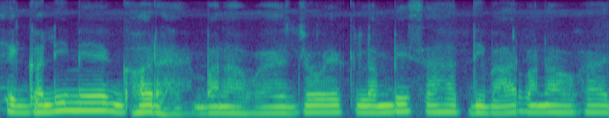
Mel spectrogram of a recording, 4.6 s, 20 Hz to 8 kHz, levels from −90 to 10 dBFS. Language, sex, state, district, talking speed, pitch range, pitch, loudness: Hindi, male, Bihar, West Champaran, 225 wpm, 120-130 Hz, 125 Hz, -15 LUFS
